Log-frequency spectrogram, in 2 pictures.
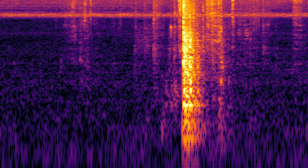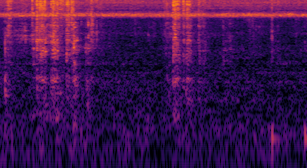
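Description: A single sharp plastic clack about two seconds in as an ignition coil is pushed down into place on the cylinder head, followed by a few faint handling clicks.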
